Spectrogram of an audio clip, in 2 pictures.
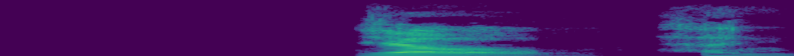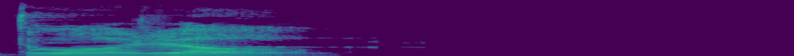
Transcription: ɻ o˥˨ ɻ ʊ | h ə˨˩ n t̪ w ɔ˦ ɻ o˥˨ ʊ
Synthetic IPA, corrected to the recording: ɻ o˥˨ ʊ | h ə˨˩ n t̪ w ɔ˦ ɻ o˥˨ ʊ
